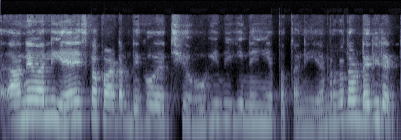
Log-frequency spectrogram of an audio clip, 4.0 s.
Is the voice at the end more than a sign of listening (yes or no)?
no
